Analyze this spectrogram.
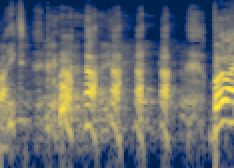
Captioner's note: laughter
